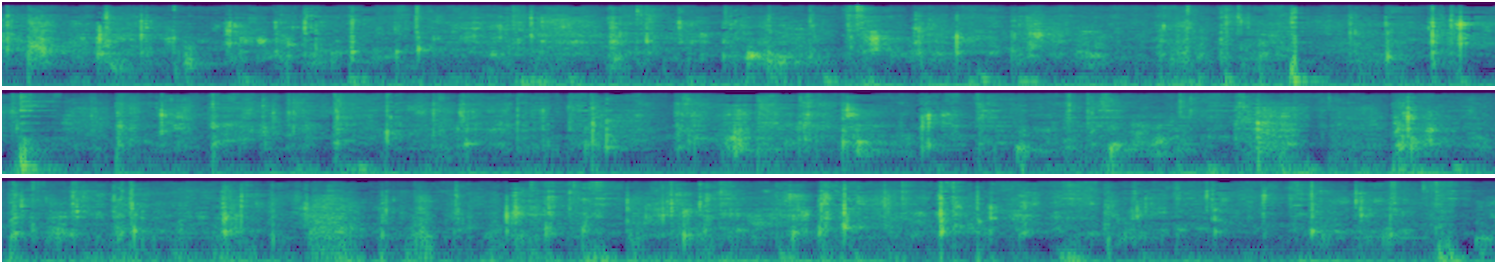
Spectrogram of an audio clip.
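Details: Wet, squelchy chewing and lapping from Lucky, a young male English Labrador Retriever tucking into raw meat; soft irregular crunches repeat continuously with a deep low rumble underneath.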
